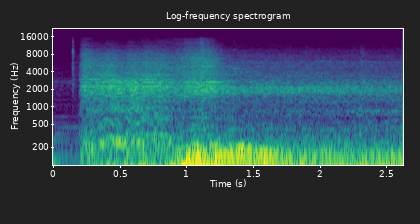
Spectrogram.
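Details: BMW E39 530d M57 3.0 diesel after replacing the weak low-pressure fuel pump, which caused long cranking and power loss above 3500 rpm: short crank, then it catches at once into a firm, steady idle with no stumbling; starts healthy.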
